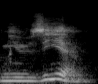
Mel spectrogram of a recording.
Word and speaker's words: museum: What about museum? Middle. The first. The middle. Middle. Yeah, because yeah, the E after the S. Museum. In English, that's how they say it. There's a stress in the middle.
